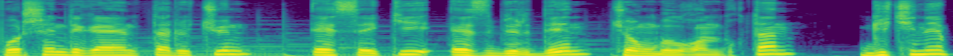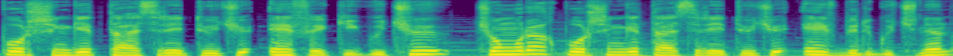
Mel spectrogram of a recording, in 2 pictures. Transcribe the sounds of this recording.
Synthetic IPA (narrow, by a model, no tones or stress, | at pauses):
pʰo̞rʃend̪ikɑjɑnt̪ːɑɾyt͡ʃynese̞kʲies̬biɾd̪e̞nt͡ʃʰo̞ɴbo̞lˠʁo̞nd̪uqt̪ɑn | ɡit͡ʃine̞pʰo̞rʃeŋɡe̞t̪ʰɑːsiɾe̞t̪yːt͡ʃyʔefe̞kʲiɡyt͡ʃyt͡ʃʰo̞ɴuɾɑq̚pʰo̞rʃiŋɡet̪ʰɑːsiɾe̞t̪yːt͡ʃyʔefbiɾɡyt͡ʃynø̞n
